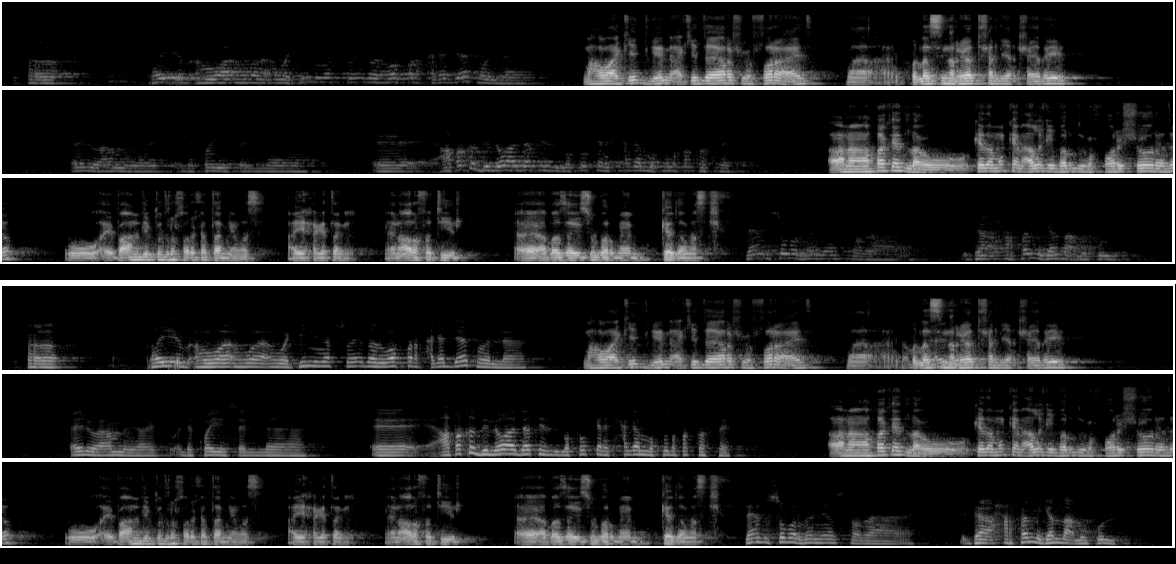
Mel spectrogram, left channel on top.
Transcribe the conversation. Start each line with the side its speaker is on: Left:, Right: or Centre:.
Right: اه طيب هو هو هو الجني نفسه يقدر يوفر الحاجات ديت ولا
Left: ما هو اكيد جن اكيد ده يعرف يوفرها عادي ما
Right: طب
Left: كلها
Right: ما حلو
Left: سيناريوهات
Right: ده
Left: خلي- خيالية
Right: حلو يا عم ده ده كويس ال- آه، اعتقد اللي هو ده المفروض كانت حاجة المفروض افكر فيها
Left: انا اعتقد لو كده ممكن الغي برضو حوار الشهرة ده ويبقى عندي قدرة خارقة تانية مثلا اي حاجة تانية يعني اعرف اطير آه، ابقى زي سوبرمان كده مثلا
Right: لا ده سوبر مان يا اسطى ده ده حرفيا مجمع من كله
